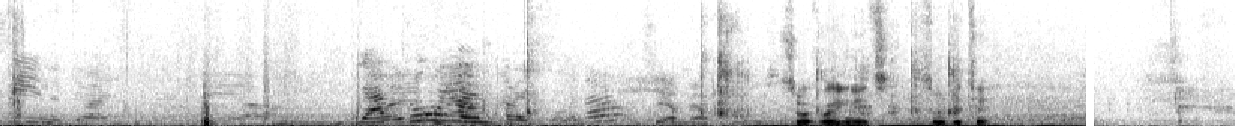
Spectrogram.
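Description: Young children chatter close by.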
